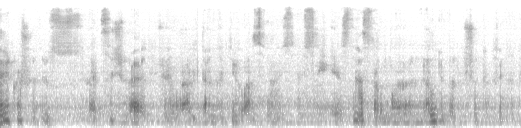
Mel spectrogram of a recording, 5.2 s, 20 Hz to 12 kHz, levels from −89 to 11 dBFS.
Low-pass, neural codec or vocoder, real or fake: 9.9 kHz; autoencoder, 22.05 kHz, a latent of 192 numbers a frame, VITS, trained on one speaker; fake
